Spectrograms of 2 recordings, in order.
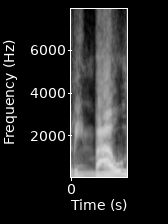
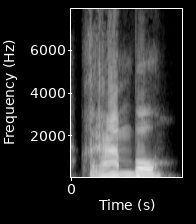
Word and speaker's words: Rimbaud: que es Arthur Rambo, no Arthur Rimbau, sino Arthur Rambó, así es como se pronuncia en francés, porque ya sabemos que las terminaciones en francés, pues bueno, no se no se leen como se escriben, sino que tienen entonces la terminación au no se pronuncia la d, sino es Rambo, así debería de ser,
